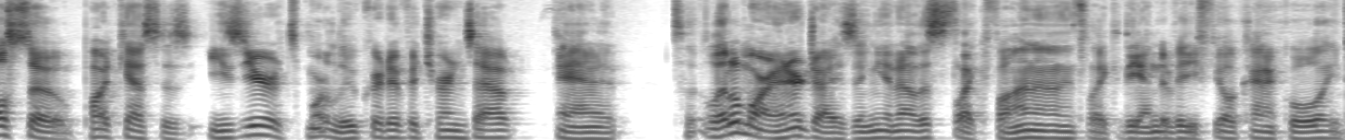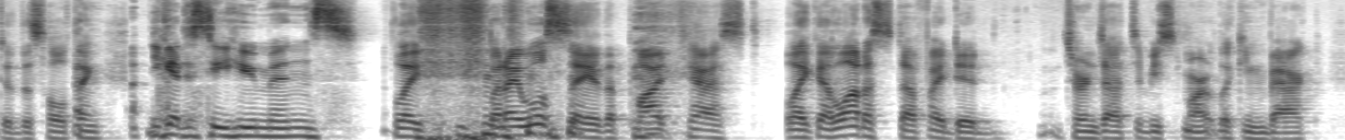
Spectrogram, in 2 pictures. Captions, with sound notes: - It's also, podcast is easier. It's more lucrative it turns out, and it's a little more energizing, you know, this is like fun and it's like the end of it you feel kind of cool. You did this whole thing. - You get to see humans. (chuckles) - But I will say, the podcast, like a lot of stuff I did turns out to be smart looking back,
